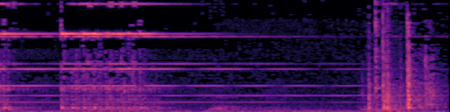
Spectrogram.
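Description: A telephone bell rings in short bright bursts separated by pauses, fairly faint against a low steady hum.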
